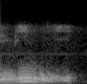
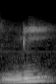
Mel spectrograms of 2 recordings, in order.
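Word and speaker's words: μ: Esse esse G minúsculo que aparece aí com esses subíndices, essas letras gregas mi e ni, né? Eu pronuncio mi ni em português.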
